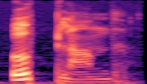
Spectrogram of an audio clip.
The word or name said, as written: Uppland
